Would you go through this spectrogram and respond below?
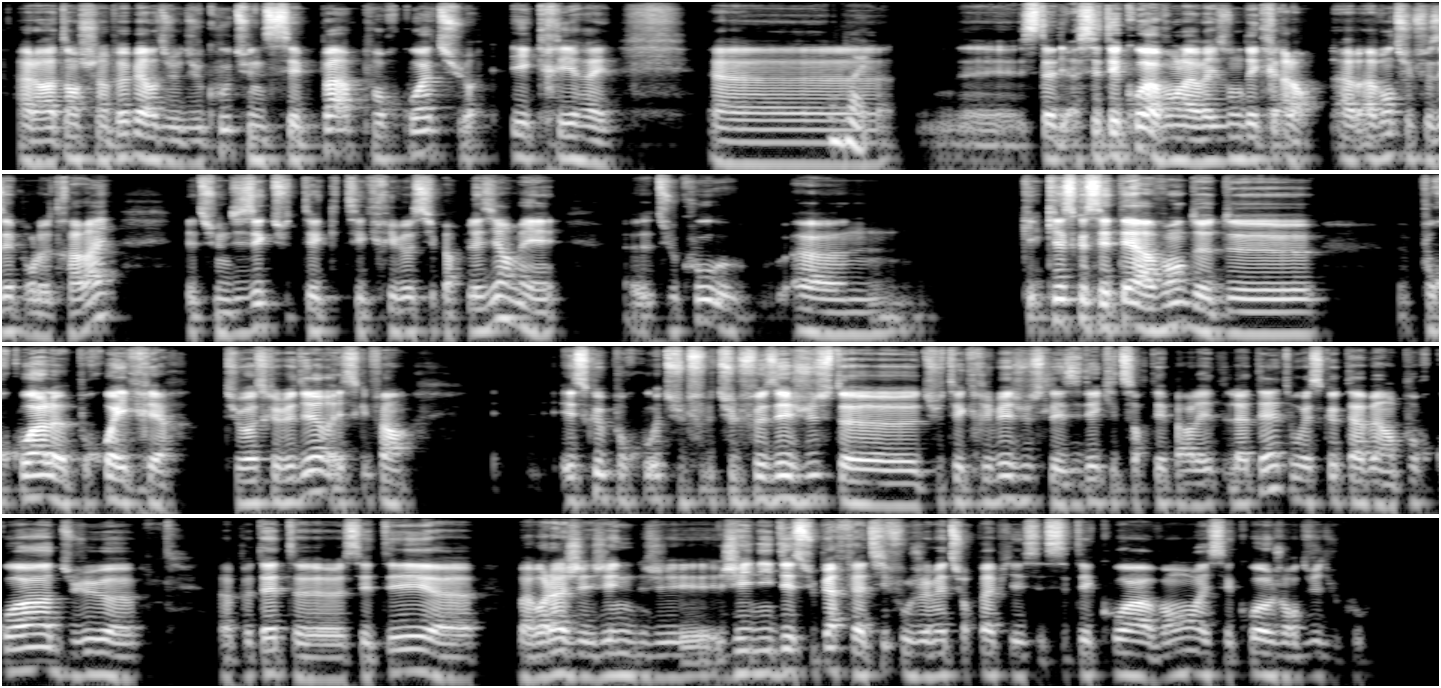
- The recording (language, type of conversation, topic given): French, advice, Comment surmonter le doute sur son identité créative quand on n’arrive plus à créer ?
- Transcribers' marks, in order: tapping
